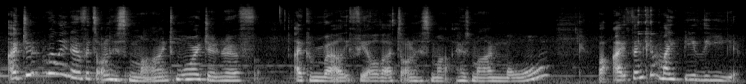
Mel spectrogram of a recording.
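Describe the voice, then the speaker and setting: Woman tarot reader, low and gravelly, hesitant live reading, faint music underneath. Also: poor audio. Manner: hesitant, thinking aloud while reading cards. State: sniffly.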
